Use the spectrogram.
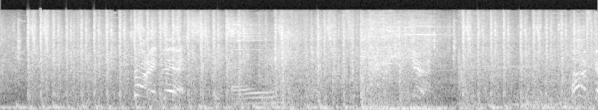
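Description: Video game gunfire in Zenless Zone Zero comes as rapid, loud bursts of automatic shots layered with clanking action effects, while a character briefly calls out over the shooting.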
